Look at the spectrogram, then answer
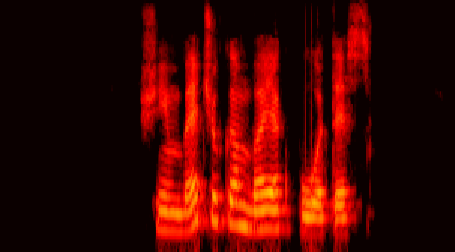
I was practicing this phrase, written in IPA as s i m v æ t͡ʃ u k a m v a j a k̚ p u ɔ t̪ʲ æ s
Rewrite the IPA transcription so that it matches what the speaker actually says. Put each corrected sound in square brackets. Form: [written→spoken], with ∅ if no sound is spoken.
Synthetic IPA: [s→ʃ] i m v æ t͡ʃ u k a m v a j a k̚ p u ɔ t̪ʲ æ s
